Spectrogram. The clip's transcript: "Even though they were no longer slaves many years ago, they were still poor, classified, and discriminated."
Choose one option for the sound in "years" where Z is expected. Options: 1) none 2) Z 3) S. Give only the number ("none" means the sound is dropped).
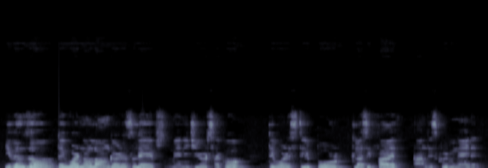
3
